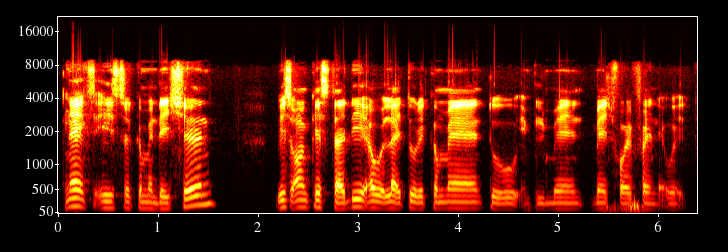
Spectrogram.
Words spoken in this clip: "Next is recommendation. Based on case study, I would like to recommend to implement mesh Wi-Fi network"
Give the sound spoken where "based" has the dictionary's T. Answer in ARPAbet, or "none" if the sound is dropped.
none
